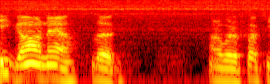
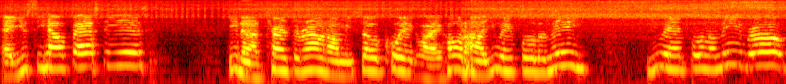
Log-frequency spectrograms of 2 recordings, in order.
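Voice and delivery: much higher, louder, slower amazed talk; excited hype; 12 semitones higher, 5 dB louder than usual. Real, not acted. Vlogger tells viewers the snake can't fool him, excited. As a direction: keep riding the thrill of the near miss. Keeps hyping snake's speed.

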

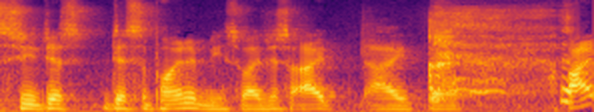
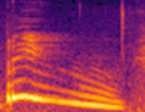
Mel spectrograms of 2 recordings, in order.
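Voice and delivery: high "bling" sound effect, drawn out; falling cartoon-style zing; imitated zinging whoosh; 12 semitones higher than usual. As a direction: make a playful vocal zoom noise. Imitating a noise mid-story.

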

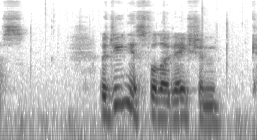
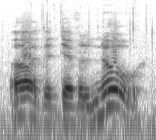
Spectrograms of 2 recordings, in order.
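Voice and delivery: cried; 5 dB louder, slower than usual. Acted. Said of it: "cried Albert".

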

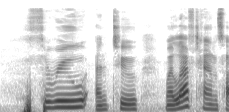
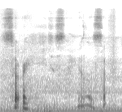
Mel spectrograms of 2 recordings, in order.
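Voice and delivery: real whisper, fast, holding back tears; tearful whisper; 6 semitones higher, 10 dB quieter, faster than usual. Real, not acted. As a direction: whisper through tears, trying to recover. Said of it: "trying to pull myself together".

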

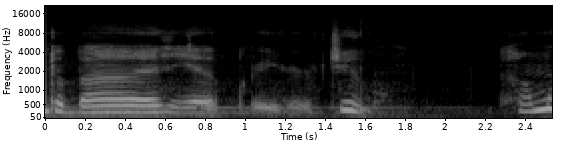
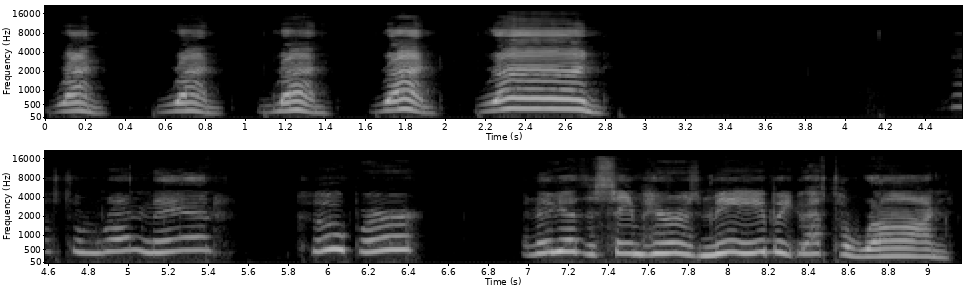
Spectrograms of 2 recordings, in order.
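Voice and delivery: urgent urging; 5 semitones higher, 5 dB louder than usual. Real, not acted. Urging game character.

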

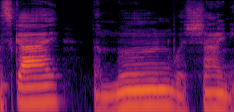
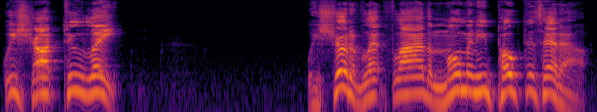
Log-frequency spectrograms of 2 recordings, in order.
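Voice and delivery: loud, higher farmer voice, annoyed; angry Boggis; 8 semitones higher, 8 dB louder than usual. Acted. Boggis grumbling to the others, loud and cross. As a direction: complain loudly like a cross farmer. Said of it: "said Boggis".

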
